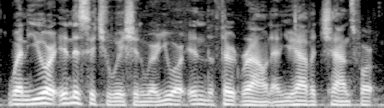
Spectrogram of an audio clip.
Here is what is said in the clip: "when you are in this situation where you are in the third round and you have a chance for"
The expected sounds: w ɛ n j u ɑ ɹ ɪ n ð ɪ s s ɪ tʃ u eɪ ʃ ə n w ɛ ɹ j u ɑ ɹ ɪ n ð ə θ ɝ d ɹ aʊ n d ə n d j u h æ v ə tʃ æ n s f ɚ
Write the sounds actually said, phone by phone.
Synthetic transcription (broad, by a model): w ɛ n j u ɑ ɹ ɪ n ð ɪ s s ɪ tʃ u eɪ ʃ ə n w ɛ ɹ j u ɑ ɹ ɪ n ð ə θ ɝ d ɹ aʊ n d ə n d j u h æ v ə tʃ æ n s f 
